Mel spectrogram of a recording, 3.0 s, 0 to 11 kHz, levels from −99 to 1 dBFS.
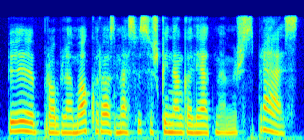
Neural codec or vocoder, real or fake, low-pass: none; real; 7.2 kHz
